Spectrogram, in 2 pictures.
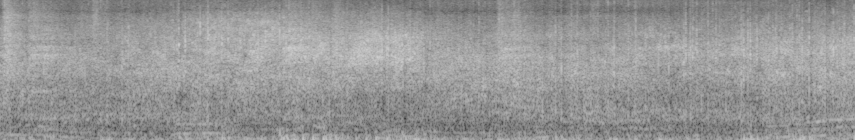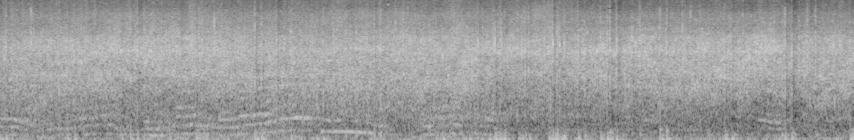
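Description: Running noise of an HO scale model train on KATO Unitrack, heard from a camera riding on it: a steady rumble of wheels on the rails with dense, rapid rattling clicks.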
